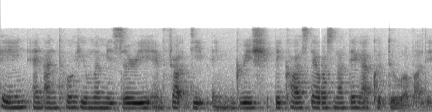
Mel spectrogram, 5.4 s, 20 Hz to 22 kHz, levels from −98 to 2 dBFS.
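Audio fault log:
3.99–4.03 s AAC frame loss with muting. The sound dips into a brief soft-edged gap. The decoder zeroed what fits one lost frame, and overlapping windows fade it smoothly.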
